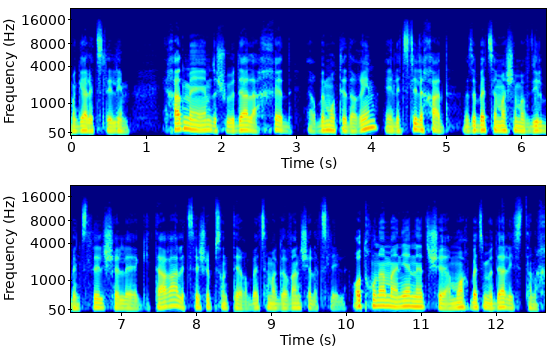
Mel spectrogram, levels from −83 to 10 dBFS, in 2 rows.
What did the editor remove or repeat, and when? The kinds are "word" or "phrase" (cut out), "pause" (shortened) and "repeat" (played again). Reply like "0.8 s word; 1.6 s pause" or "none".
3.0 s pause; 4.1 s pause; 10.0 s pause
